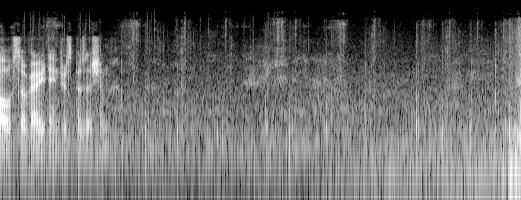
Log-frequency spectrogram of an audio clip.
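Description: Footsteps clank on stone.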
